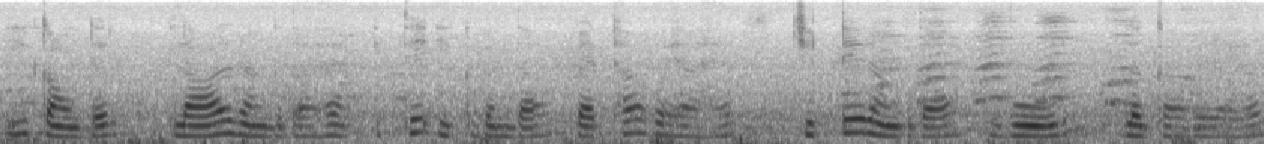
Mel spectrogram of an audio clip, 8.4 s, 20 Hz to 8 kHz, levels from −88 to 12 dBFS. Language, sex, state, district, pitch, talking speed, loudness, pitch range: Punjabi, female, Punjab, Pathankot, 205 Hz, 135 wpm, -17 LUFS, 195-230 Hz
